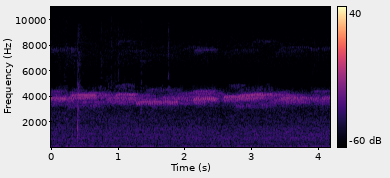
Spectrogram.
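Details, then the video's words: Crickets in autumn woods at golden hour, a steady high-pitched continuous trill holding one pitch throughout, over a constant low rumble and a faint tick or two. "Autumn crickets chirping in the woods during golden hour sun"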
